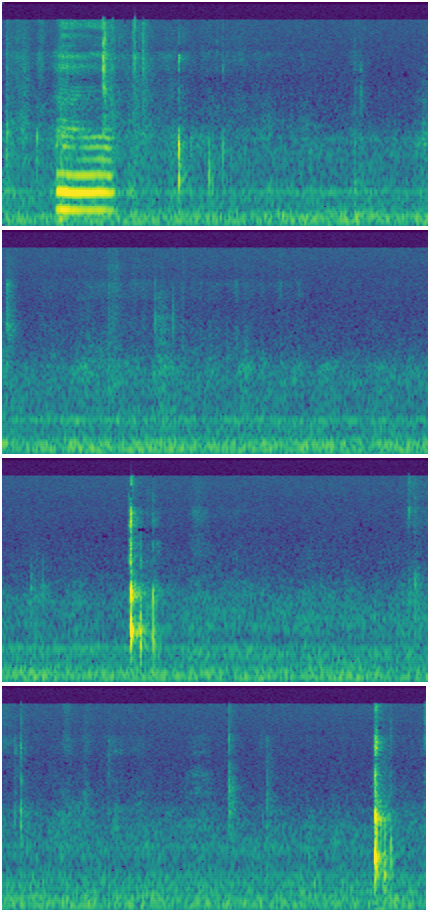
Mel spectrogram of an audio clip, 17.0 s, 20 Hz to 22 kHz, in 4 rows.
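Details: Infant hiccups: sharp, isolated hiccup sounds, about three in 17 seconds, in a quiet room, with a brief vocal squeak at the start.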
